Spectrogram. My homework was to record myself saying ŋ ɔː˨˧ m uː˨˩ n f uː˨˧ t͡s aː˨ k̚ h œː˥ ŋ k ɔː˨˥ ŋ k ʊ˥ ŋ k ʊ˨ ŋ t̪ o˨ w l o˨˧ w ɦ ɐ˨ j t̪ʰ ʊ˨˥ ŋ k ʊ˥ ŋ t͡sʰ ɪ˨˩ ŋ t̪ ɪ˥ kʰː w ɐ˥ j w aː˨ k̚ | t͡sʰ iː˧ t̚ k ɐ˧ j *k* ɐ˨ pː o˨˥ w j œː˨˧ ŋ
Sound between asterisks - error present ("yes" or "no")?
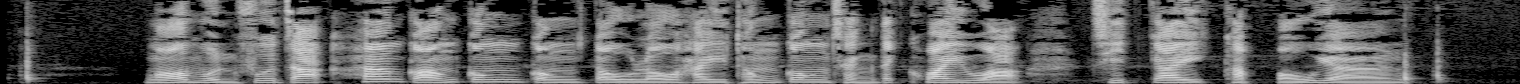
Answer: yes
